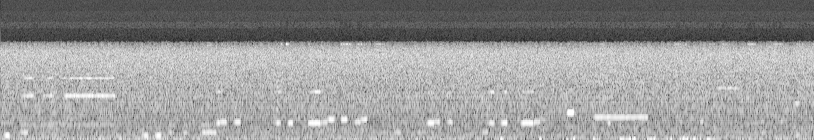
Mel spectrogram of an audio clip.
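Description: Chiptune music plays with short beeping notes.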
